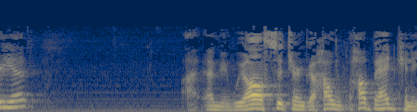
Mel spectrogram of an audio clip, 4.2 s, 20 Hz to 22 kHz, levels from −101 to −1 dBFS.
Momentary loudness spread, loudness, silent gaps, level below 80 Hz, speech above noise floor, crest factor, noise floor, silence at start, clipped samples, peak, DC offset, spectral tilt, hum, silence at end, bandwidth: 20 LU; -31 LUFS; none; -62 dBFS; 30 dB; 22 dB; -61 dBFS; 0 s; under 0.1%; -10 dBFS; under 0.1%; -5.5 dB/octave; 60 Hz at -60 dBFS; 0 s; 8.4 kHz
